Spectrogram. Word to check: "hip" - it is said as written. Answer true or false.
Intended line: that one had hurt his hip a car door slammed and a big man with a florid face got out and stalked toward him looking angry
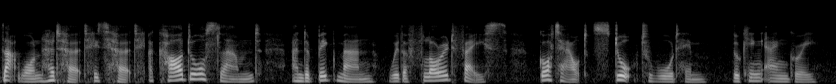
false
